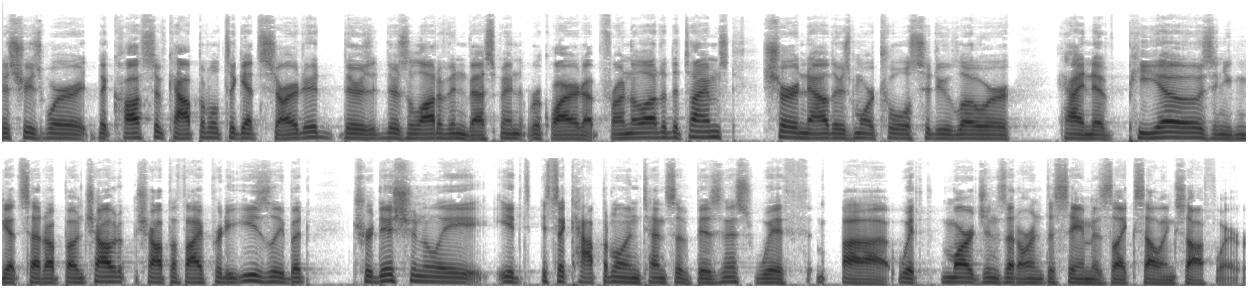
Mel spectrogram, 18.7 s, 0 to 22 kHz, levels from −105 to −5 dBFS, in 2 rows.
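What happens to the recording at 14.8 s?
At 14.8 s the speech carries on intact, with no audible fault at that moment.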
